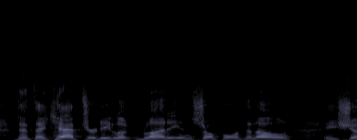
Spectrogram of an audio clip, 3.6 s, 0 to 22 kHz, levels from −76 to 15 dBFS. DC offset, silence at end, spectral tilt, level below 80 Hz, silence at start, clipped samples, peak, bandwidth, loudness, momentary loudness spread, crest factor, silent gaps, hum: under 0.1%; 0 s; -3 dB/octave; -68 dBFS; 0 s; under 0.1%; -26 dBFS; 12 kHz; -45 LUFS; 11 LU; 20 dB; none; none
